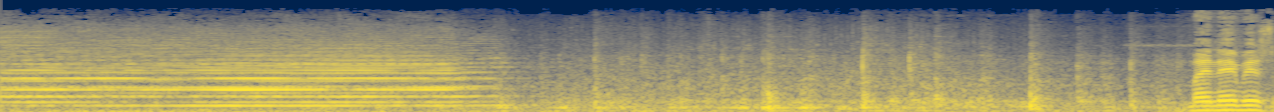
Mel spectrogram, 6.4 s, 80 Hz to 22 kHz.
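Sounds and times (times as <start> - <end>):
tourist train horn departing for Machu Picchu in Peru: 0.0 - 2.7
tourist train wheels clattering and rumbling over track: 0.0 - 6.3
speech: 6.0 - 6.3.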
